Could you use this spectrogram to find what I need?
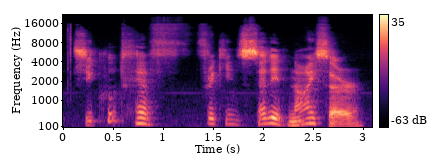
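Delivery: slow, high exasperated complaint; annoyed whine. Real, not acted. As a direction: drag it out, peeved and high. Player annoyed at character.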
